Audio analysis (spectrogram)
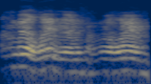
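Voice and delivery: garbled through stuffed cheeks; mouth full. Real, not acted. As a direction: talk around a mouthful. Mouth still stuffed, garbled words.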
